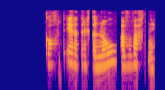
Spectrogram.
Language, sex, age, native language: Icelandic, female, 30-39, Icelandic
